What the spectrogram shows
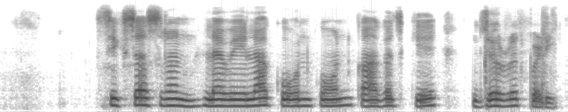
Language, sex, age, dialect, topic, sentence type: Bhojpuri, female, 36-40, Northern, banking, question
